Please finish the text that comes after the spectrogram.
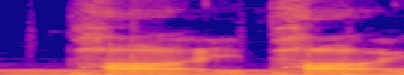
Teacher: Nome técnico, é um ditongo crescente, com início na vogal baixa central não arredondada e faz o glide, escorrega para vogal alta anterior não arredondada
